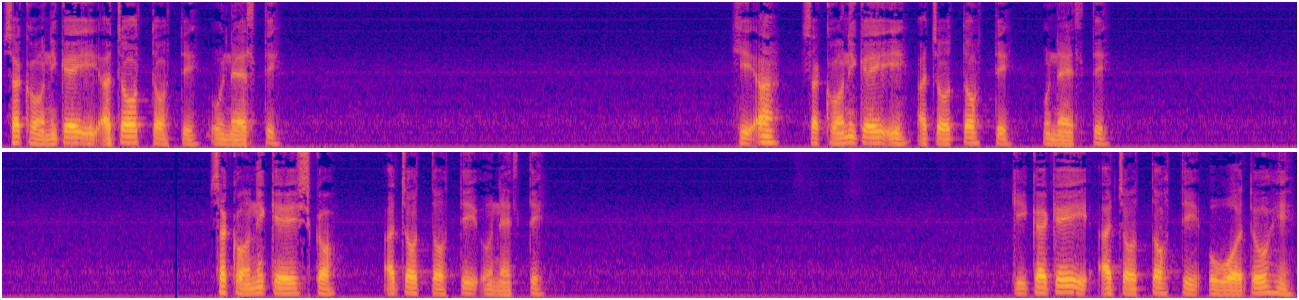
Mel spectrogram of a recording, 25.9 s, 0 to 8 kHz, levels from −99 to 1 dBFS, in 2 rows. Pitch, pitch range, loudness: 100 Hz, 90-115 Hz, -22 LUFS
